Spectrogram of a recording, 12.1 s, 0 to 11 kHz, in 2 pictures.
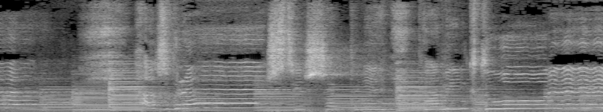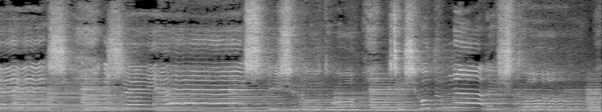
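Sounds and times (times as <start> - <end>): woman singing with vibrato: 1.2 - 12.0.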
